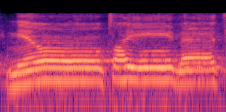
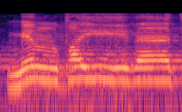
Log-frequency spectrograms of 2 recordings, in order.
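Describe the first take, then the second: First: The n is hidden with a nasal hum. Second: The n is pronounced clearly and fully. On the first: The speaker calls it right. "الصحيح بقى ان انا اقول" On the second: The speaker calls it wrong. "الخطأ فيها ان انا اقول من طيبات"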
